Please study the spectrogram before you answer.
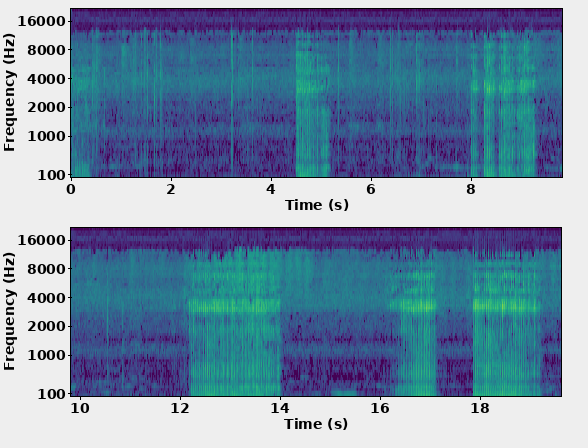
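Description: An English Bulldog snores in loud, rasping bursts, each breath spaced a few seconds apart.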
